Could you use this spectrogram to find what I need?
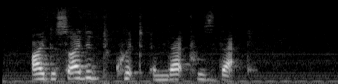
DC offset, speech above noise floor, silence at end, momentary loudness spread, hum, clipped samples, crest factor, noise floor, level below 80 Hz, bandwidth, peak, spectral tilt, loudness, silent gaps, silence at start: under 0.1%; 31 dB; 1.05 s; 14 LU; none; under 0.1%; 18 dB; -49 dBFS; -54 dBFS; 15.5 kHz; -2 dBFS; -5.5 dB/octave; -18 LUFS; none; 0.3 s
